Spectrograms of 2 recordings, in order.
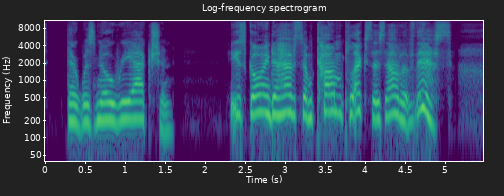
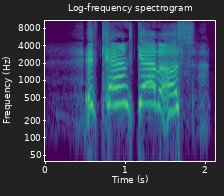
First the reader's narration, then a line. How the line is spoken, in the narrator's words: Donna shouted at him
